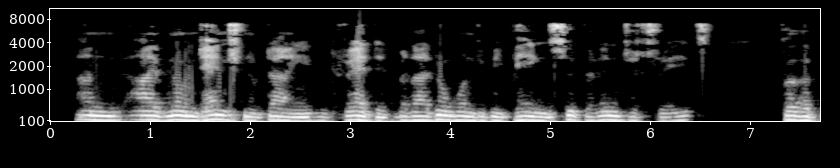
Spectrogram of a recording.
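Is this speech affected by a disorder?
Yes: Parkinson's disease; Parkinson's disease diagnosed 2015, deep brain stimulation 2016, permanent tremor despite it; poor balance, cannot walk without stick, falls if jostled in crowds, computer work affected; tends to slur words, speaks more slowly.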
